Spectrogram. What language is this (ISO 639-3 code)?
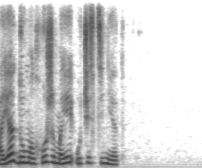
rus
